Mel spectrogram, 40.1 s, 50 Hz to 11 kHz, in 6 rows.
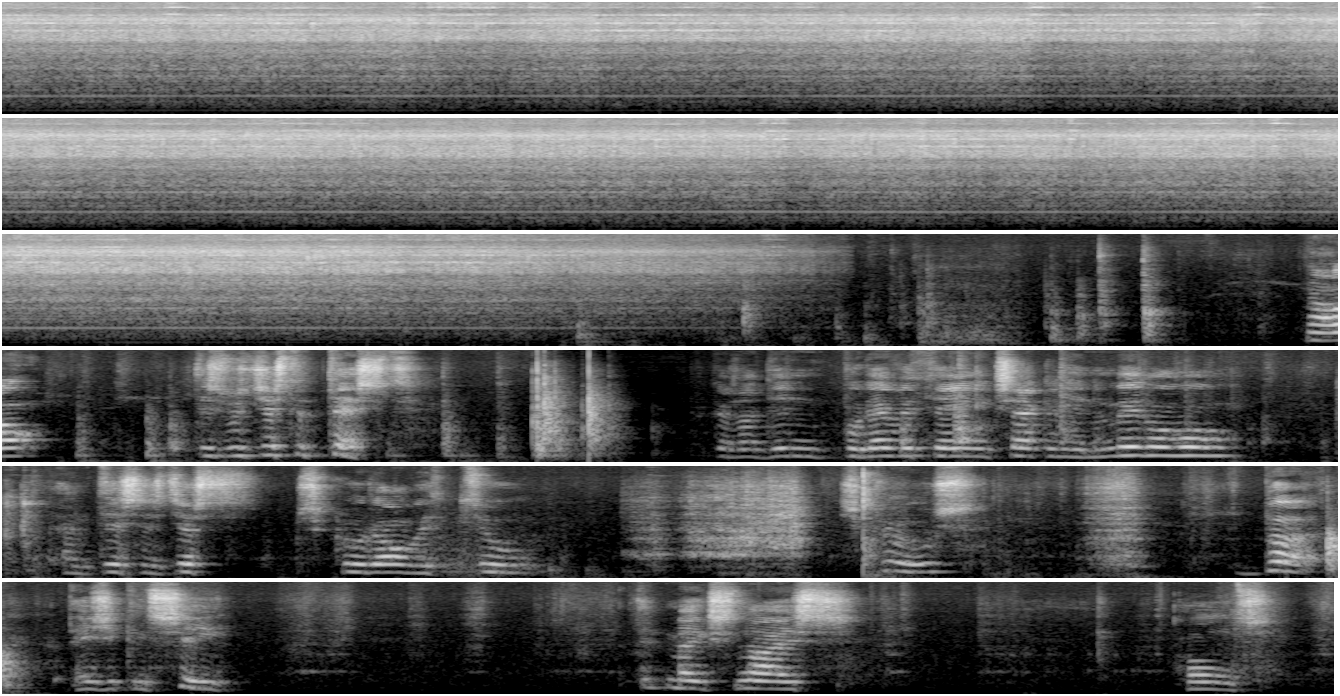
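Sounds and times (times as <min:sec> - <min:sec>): blade spinning down: 0:00.0 - 0:17.6
angle grinder cutting wood: 0:00.0 - 0:18.8, 0:28.4 - 0:33.0.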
